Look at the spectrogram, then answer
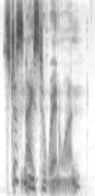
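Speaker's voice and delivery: soft, breathy, near-whispered, choked-up voice. Retelling a moment from the series: imitating Kevin choked up. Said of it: "he's getting a little choked up, and he goes".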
